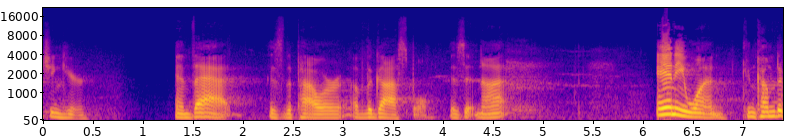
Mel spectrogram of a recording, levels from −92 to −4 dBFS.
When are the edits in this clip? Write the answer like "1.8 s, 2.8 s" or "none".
1.2 s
